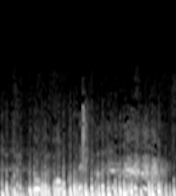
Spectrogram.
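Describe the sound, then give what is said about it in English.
A horse whinnies loudly, its wavering neigh rising and falling, while hooves clip-clop in a steady rhythm underneath as it is ridden into the hills beyond a town. “Dan went to the livery stable where he had left his horse, Victor. He rode into the hills beyond town”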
